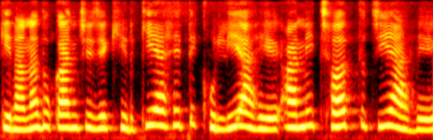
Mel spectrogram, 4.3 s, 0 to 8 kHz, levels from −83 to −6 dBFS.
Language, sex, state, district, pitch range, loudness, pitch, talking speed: Marathi, female, Maharashtra, Gondia, 260-305 Hz, -16 LUFS, 275 Hz, 180 wpm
